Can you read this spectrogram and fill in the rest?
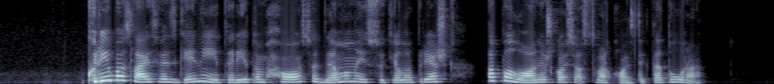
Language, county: Lithuanian, Klaipėda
